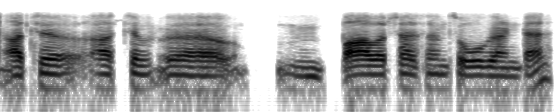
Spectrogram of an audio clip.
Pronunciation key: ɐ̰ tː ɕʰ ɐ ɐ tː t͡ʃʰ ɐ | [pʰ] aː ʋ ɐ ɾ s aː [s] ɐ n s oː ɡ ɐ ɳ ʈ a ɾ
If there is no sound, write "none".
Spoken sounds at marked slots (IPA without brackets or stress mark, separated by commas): p, s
